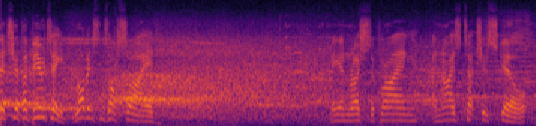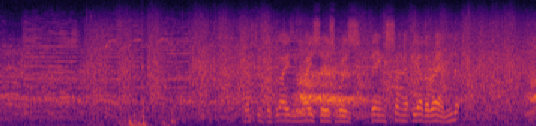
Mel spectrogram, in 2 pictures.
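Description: A large crowd sings loudly in unison.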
